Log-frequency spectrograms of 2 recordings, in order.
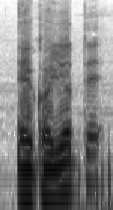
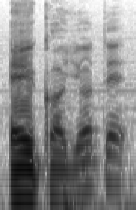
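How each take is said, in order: Both takes have the same delivery.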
